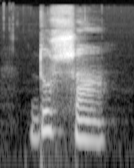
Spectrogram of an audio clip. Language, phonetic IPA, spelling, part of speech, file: Ukrainian, [dʊˈʃa], душа, noun, Uk-душа.ogg
- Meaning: soul, spirit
